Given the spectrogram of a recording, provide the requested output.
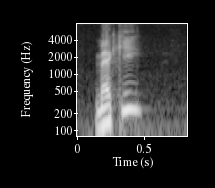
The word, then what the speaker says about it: Mekhi: Mekhi, I don't know how you pronounce that, Wingo. M-E-K-H-I. Mekhi? – I would say Mekhi.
